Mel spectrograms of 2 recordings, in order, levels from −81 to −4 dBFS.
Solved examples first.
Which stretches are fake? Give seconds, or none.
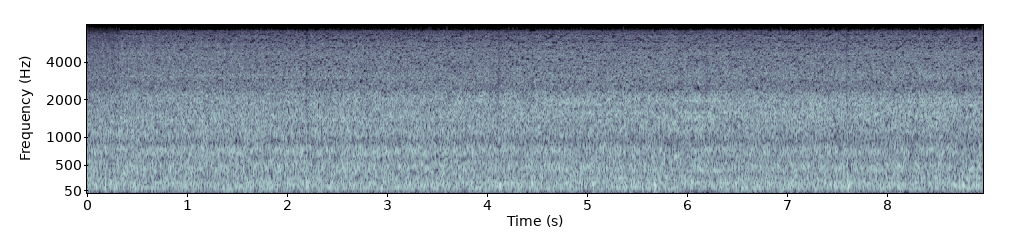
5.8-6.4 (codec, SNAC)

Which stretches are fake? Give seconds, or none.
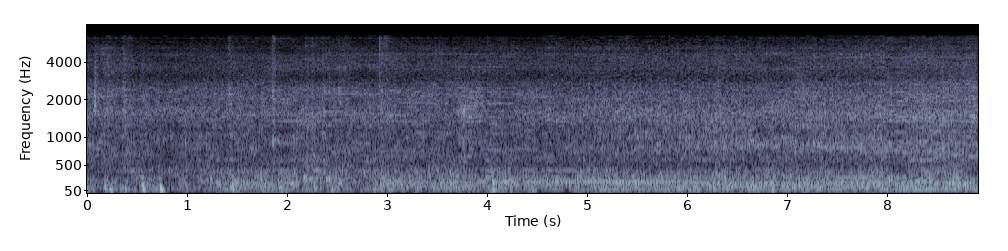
0.0-4.8 (codec, SNAC); 6.7-7.2; 8.0-8.9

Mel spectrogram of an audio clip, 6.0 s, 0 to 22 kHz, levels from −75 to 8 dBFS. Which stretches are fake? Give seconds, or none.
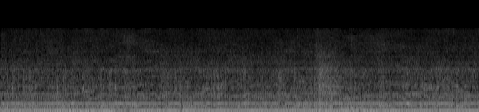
0.8-6.0 (codec, SNAC)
